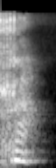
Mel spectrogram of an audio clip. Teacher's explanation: Kimadede utamkwa ncha ya ulimi ikipiga kwenye ufizi, huku hewa ikizidi kupita kiasi na kusababisha mridimo wa ulimi. Sauti hii ni ra.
